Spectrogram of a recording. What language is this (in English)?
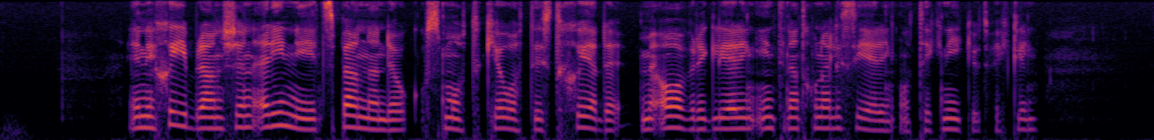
Swedish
